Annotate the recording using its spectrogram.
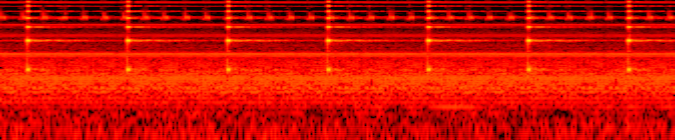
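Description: A computer beeps sharply once every second.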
